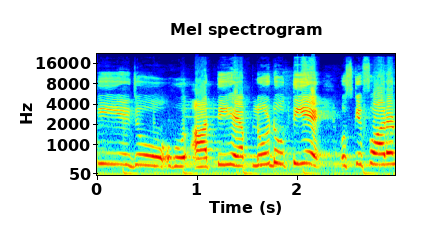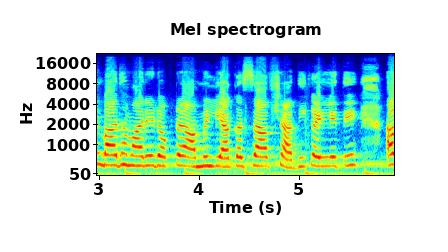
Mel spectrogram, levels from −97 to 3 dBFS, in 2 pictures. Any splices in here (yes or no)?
no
